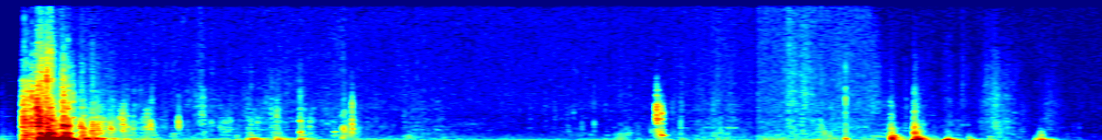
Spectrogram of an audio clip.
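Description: Knocks, bumps and scrapes from a sheet of plywood being handled and stood against a doorway, the loudest about half a second in, with more scattered knocks later.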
